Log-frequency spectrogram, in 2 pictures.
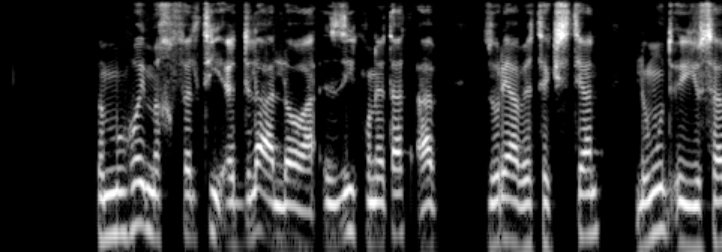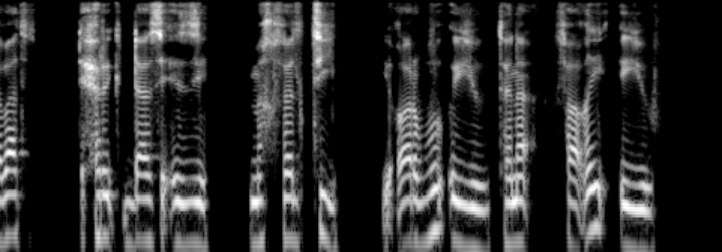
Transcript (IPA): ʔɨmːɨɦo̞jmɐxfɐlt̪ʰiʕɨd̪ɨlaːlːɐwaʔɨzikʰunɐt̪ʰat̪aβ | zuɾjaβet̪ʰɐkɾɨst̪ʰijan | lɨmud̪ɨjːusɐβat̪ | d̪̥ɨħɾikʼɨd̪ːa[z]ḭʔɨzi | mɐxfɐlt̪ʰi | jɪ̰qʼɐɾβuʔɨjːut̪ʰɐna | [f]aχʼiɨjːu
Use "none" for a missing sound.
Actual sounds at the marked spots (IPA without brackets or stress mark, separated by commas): s, f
